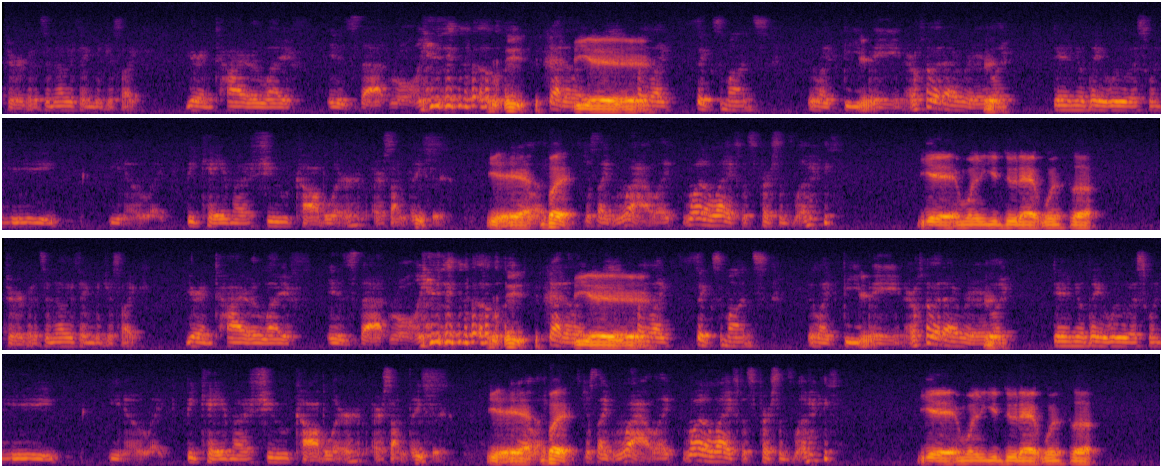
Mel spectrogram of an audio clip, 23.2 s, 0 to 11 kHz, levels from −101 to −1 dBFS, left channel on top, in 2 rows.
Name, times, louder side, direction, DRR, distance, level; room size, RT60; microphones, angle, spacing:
voice 1, 0.0-1.3 1.8-3.0 3.3-5.1 5.5-6.7 6.9-7.6 8.1-10.1 10.5-12.2 12.7-15.9 16.6-17.1 17.5-19.9, right 2 dB, 65° right, 1.2 m, -37 dB
voice 2, 4.9-5.2 5.7-6.5 8.6-8.7 9.8-10.0 15.7-15.8 16.4-17.3 20.7-22.5, right 1 dB, 5° right, 0.6 m, -27 dB
6.8 x 5.9 x 2.9 m
head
